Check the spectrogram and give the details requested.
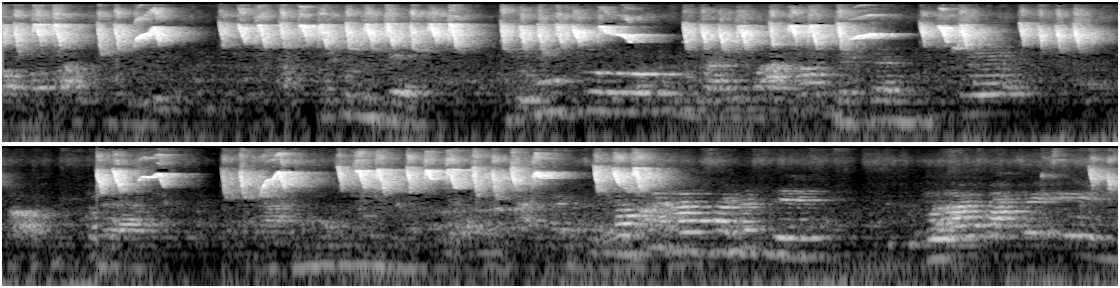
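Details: Ngebrem song from a crescent-chested warbler, sharp buzzing high bursts repeated in quick succession, fading near the end into softer warbled notes before resuming.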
